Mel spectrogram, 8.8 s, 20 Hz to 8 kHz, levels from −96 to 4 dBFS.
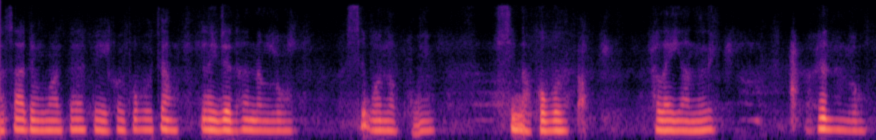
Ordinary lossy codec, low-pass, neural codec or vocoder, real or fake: Opus, 24 kbps; 7.2 kHz; codec, 16 kHz in and 24 kHz out, 0.9 kbps, LongCat-Audio-Codec, four codebook decoder; fake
